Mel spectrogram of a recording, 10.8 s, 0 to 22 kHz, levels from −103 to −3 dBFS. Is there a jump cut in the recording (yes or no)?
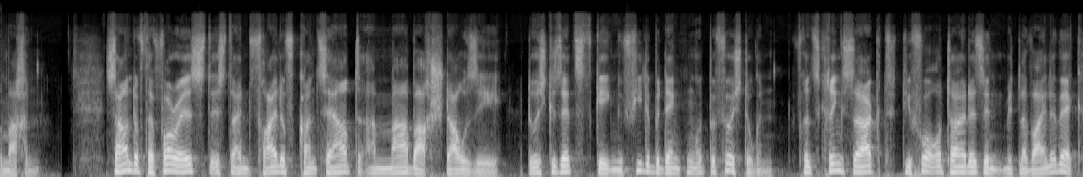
no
